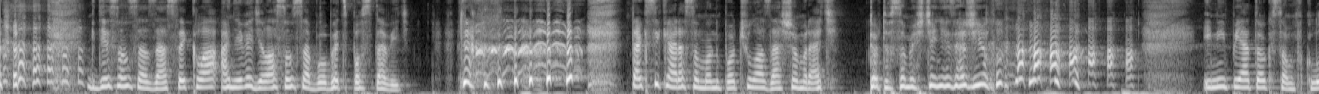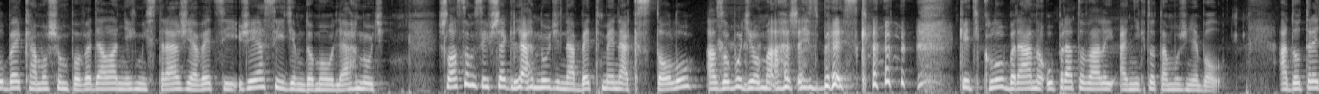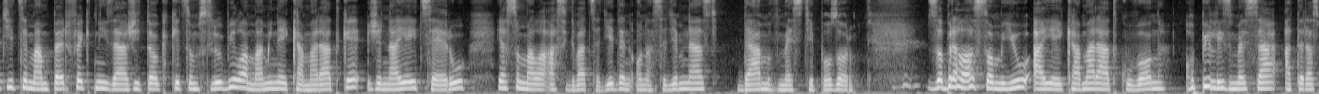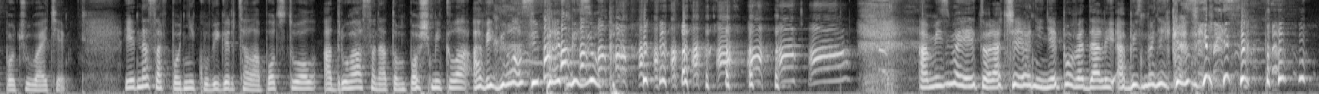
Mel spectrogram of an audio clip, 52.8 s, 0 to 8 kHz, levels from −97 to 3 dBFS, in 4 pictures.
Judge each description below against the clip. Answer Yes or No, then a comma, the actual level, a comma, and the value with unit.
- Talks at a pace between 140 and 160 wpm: Yes, average, 145 wpm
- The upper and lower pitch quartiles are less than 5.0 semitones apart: No, wide, 7.0 semitones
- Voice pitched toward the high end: Yes, high, 215 Hz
